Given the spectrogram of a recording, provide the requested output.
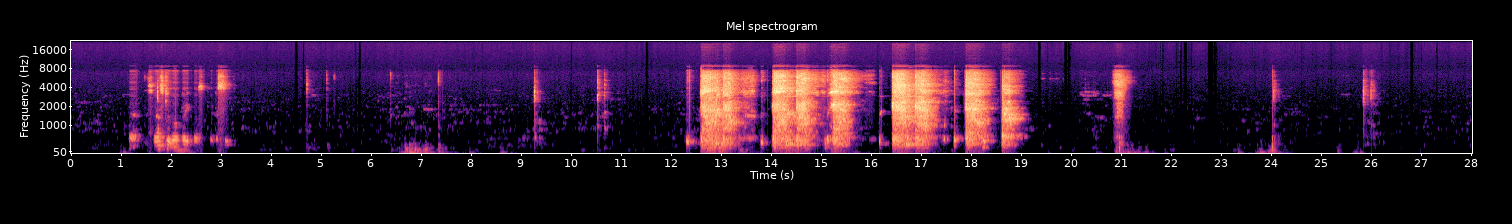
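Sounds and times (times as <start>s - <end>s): faint clicks: 10.5s - 10.8s, 25.8s - 26.2s
person coughing hard: 12.3s - 19.1s.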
